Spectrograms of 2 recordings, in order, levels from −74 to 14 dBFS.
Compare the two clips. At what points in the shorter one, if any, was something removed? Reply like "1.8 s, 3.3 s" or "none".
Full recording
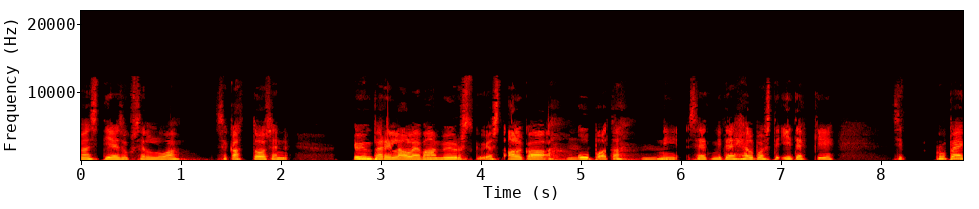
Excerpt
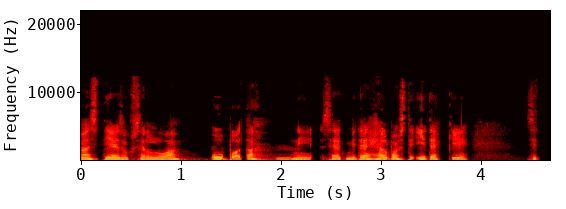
1.3 s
